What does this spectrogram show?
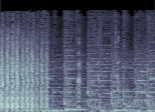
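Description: A rapid burst of machine gun fire, a dozen or so loud, evenly spaced shots in quick succession, followed by a ringing, crackling tail as the burst fades out.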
